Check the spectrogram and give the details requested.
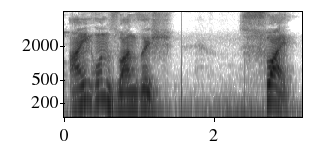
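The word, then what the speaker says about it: zwei: सो आइन उन ज़्वांज़िश, स्वाई, because Z है और प्रोनाउंसिएशन जेड, सॉरी जेड नहीं, जी है. जी की प्रोनाउंसिएशन स होती है, तो स्वाई.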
